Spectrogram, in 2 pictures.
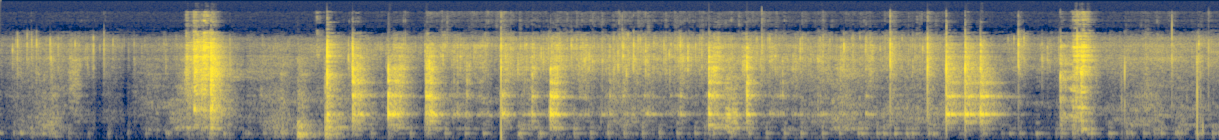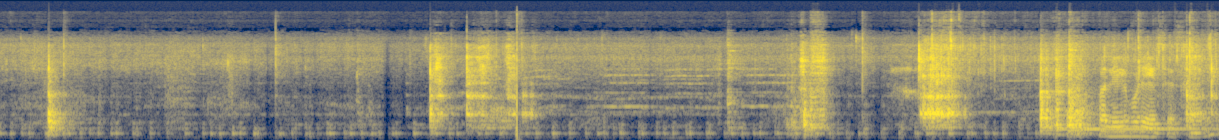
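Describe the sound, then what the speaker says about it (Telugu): Cumin and mustard seeds temper in a pan, with a faint sizzle under repeated clinks and scrapes of a metal spoon against the cookware, coming in irregular bursts. "జీలకర్ర, ఆవాలు అన్నీ వేసేసి పోపు పెట్టుకుంటాను."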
